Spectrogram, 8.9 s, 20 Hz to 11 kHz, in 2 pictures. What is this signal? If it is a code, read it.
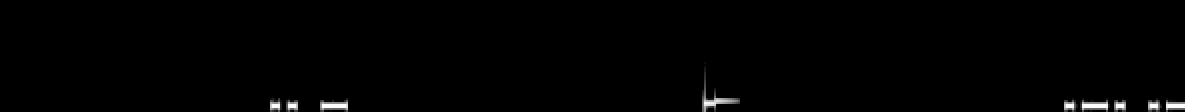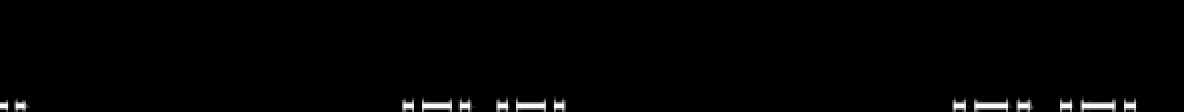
Morse code, heard as a keyed tone, about 33 wpm, 700 Hz. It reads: IT RR RR RR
